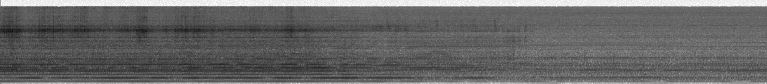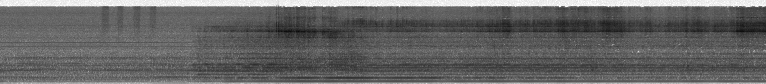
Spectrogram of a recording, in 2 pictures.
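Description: Milling machine with an endmill cutting a steel T-nut blank clamped in a vise: a steady spindle hum under a high cutting whine. About ten seconds in the cutting noise fades to a quieter run, and it comes back louder shortly before the twenty-second mark.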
